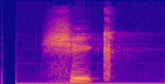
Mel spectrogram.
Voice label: ala, uspanteko

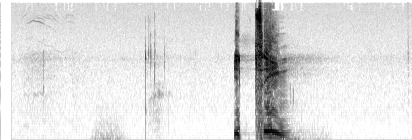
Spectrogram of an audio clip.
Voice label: hermana menor, itza

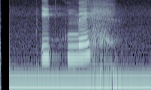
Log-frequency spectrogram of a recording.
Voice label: "Cantarlo", qanjobal

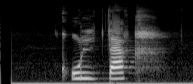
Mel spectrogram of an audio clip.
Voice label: "aldea", Q'anjob'al

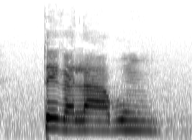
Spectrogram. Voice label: "te galabun" contemos, teotitlan

